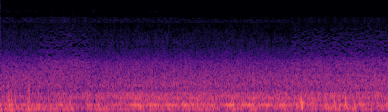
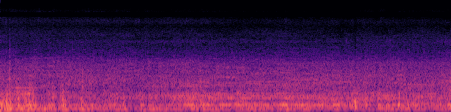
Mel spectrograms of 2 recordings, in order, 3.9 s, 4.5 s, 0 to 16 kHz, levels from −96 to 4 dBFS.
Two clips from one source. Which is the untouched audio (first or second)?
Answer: first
